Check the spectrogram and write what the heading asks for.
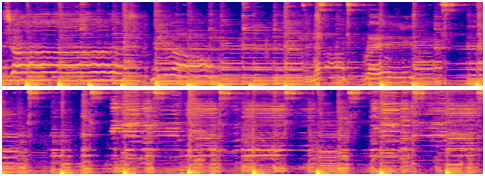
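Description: Harmonica in a neck rack playing held and bending notes over a strummed guitar, with a steady low beat about twice a second.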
